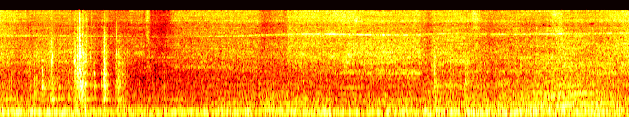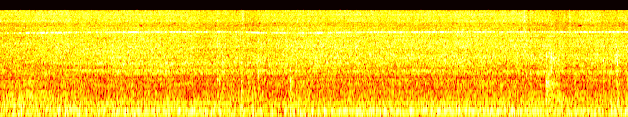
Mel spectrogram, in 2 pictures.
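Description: Metal knocks and clanks sharply a few times.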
